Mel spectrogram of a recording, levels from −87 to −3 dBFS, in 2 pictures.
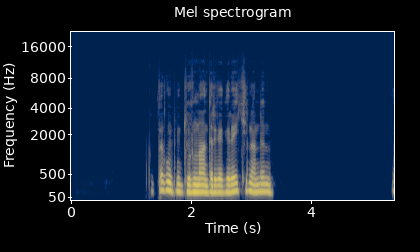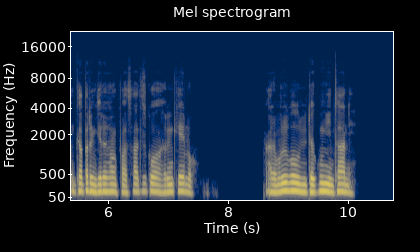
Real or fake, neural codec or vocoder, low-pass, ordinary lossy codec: fake; codec, 44.1 kHz, 7.8 kbps, Pupu-Codec; 14.4 kHz; none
